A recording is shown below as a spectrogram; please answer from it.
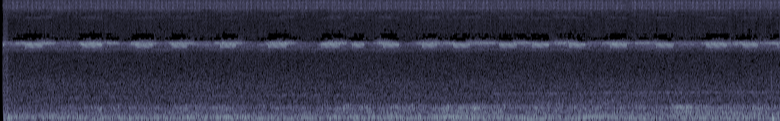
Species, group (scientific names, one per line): Oecanthus pellucens
Orthoptera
